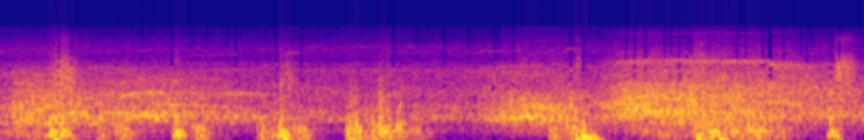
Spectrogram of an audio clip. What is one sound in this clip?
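Punches thud heavily again and again.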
